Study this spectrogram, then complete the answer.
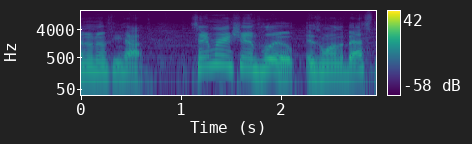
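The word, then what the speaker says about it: Samurai Champloo: I can't I can't say it the way you're supposed to pronounce it. Samurai Shampoo. It's Samurai Shamploo. All right. I had people in my comments about Samurai Shampoo bitching at me about the pronunciation.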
